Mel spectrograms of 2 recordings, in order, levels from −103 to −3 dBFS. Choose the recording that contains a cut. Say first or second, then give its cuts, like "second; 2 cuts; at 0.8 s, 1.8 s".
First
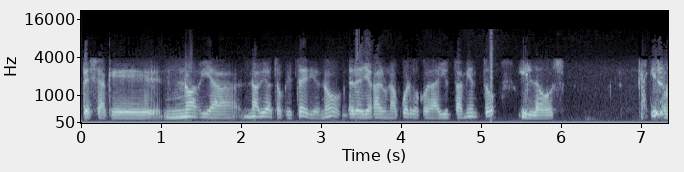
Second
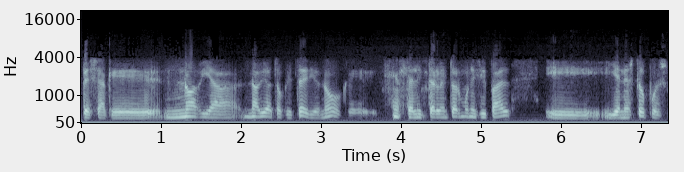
first; 2 cuts; at 3.3 s, 5.5 s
